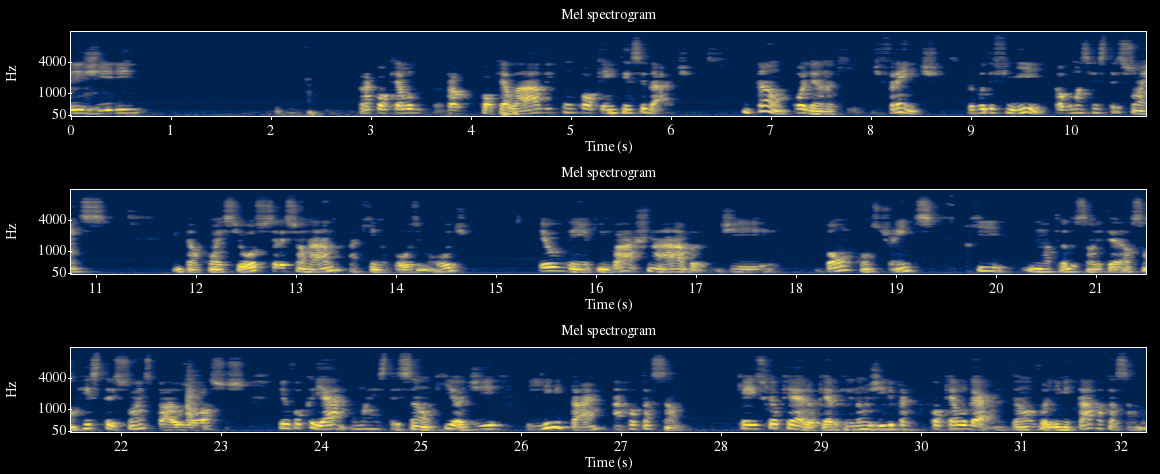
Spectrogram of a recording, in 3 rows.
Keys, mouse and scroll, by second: 1.9 Escape, 2.5 ctrl+middle click, 4.3 r, 5.4 Escape, 6.6 click, 7.4 click, 8.4-9.1 shift+middle drag, 12.3 click, 16.7 click, 23.4 click, 31.2 click.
